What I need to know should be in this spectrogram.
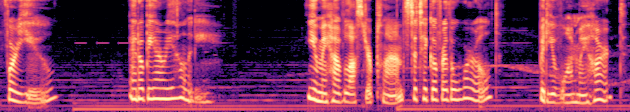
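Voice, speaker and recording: Female actor as possessive superheroine kidnapper for ASMR roleplay: dark, relaxed tone with vocal fry, coaxing, sweetly menacing. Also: medium pitch, slow, long pauses, soft background music. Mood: sweetly controlling. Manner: coy, smug, coaxing, lingering over words. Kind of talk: ASMR roleplay, intimate soft delivery.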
